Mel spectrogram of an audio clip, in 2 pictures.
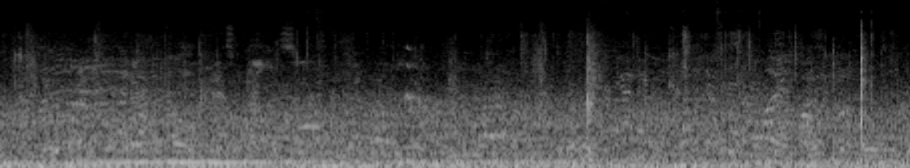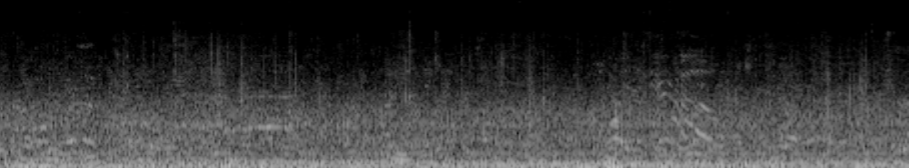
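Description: People chatter and call out across an open field.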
